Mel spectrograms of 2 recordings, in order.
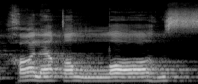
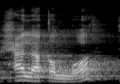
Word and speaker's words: khalaqallah: Ketika kita mengucapkan harusnya khalaqallahus samawati wal ard, misalkan gitu. Tetapi kita salah membacanya halaqallah, yang harusnya khalaqallah, Allah menciptakan, kita malah maknanya berubah, halaqah artinya mencukur atau memangkas.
